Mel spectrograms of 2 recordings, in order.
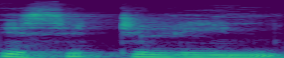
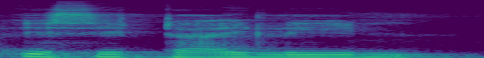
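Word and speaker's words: acetylene: दिए, तो इसको क्लोरो एसिटिलीन कह देंगे। ठीक है, एसिटिलीन या एसिटाइलिन कुछ भी कहिए, स्पेलिंग सेम ही है।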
